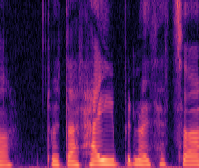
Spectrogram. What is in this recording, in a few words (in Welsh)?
"rhaib", Welsh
